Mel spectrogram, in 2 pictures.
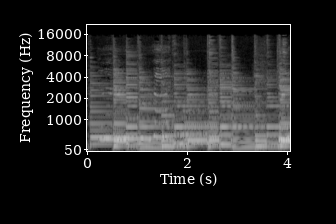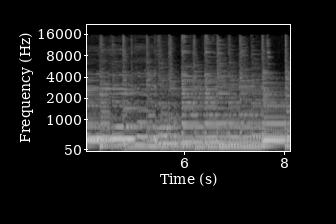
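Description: Steel-string Taylor acoustic guitar strummed steadily, changing chords every second or so: the song's intro progression with its turnaround.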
